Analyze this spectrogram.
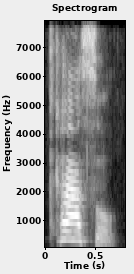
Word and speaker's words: castle: words are listen fasten castle orphan whistle soften hasten bustle and gourmet in all these words letter t is silent so in this way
